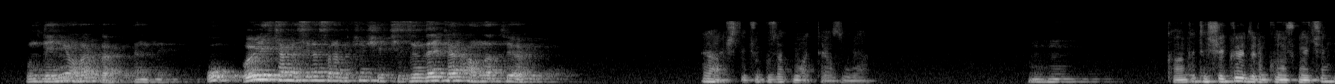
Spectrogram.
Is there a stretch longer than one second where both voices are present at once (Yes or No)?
No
